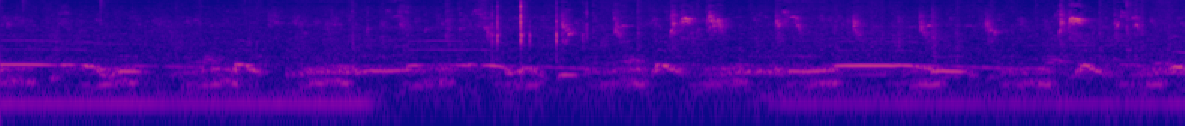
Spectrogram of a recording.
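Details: Spotted doves coo in the morning in soft, low, rolling phrases, with faint chirps from small birds above.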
